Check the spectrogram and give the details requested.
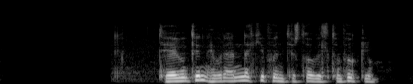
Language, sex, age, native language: Icelandic, male, 40-49, Icelandic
